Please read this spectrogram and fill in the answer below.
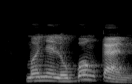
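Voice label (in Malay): "menyelubungkan", Malay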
